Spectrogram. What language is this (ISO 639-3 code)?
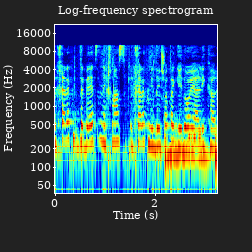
heb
